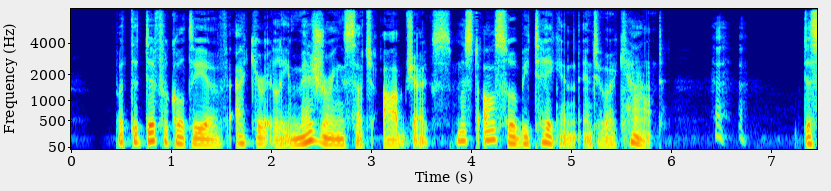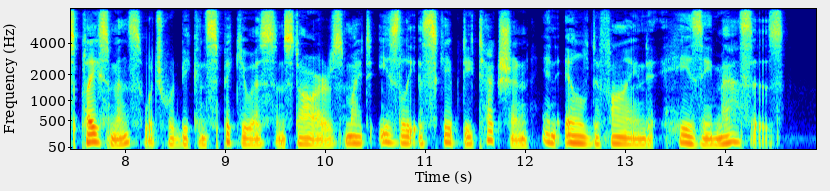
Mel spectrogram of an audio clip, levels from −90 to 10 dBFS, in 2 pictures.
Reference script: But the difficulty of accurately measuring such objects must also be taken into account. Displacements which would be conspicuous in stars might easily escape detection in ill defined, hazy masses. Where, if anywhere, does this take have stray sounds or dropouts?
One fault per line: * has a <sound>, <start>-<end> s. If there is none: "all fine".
* has a laugh, 6.4-6.8 s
